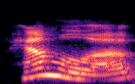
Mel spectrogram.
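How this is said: The name is said with English pronunciation. "In English, it's Pamela"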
